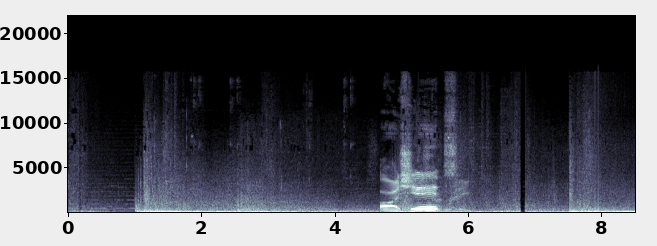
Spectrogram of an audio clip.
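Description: Explosions rumble and roar loudly.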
